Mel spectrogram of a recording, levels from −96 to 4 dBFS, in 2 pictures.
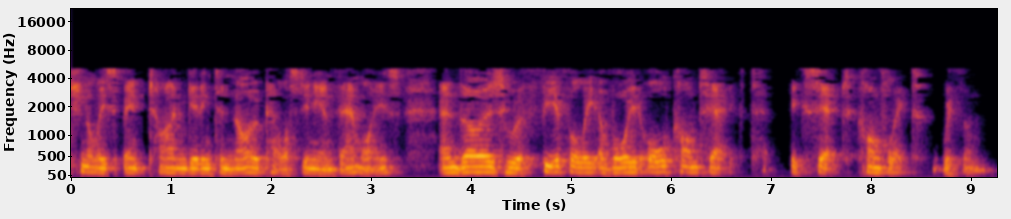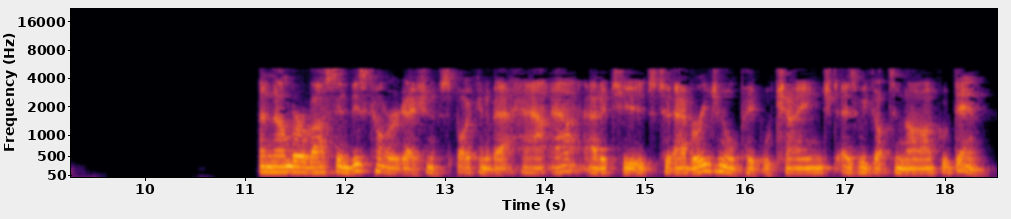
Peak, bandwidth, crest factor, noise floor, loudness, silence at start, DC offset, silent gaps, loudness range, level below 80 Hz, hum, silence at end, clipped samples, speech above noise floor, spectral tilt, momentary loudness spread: -4 dBFS; 5.2 kHz; 16 dB; under -90 dBFS; -21 LUFS; 0 s; under 0.1%; 9.61-10.47 s, 10.68-11.10 s; 8 LU; -56 dBFS; none; 0.1 s; under 0.1%; over 70 dB; -8 dB/octave; 11 LU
